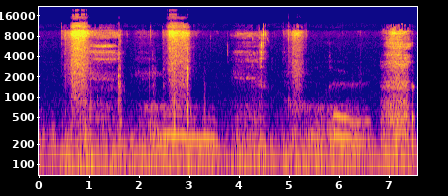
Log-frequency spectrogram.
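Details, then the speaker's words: Noisy, effortful breaths with faint whistling wheeze on several breaths over a steady background hum, from an adult man with breathing problems who uses medicine and oxygen; wheezing heard while he paints a model. "Do you hear me wheezing? I Yes, I do have problems breathing, so don't worry about it."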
